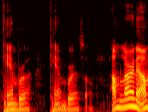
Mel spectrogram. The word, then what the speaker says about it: Canberra: uh yeah I think Canberra I was saying Canberra instead of Canberra Canberra so I'm learning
